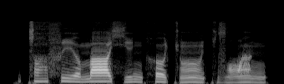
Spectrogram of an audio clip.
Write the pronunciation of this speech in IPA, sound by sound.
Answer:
c a̤˦ f i˦˨ ʊ̯ m aː˦ ç i˩˧˩ ŋ h o˦˨ c õː˩˧˩ c zˤ ɐ̃ː˩˧˩ ŋ

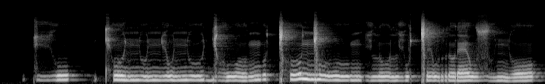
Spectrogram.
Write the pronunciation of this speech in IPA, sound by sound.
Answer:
k i̤ w | cʰ ʊ ɲ u ɲ ɪ w ɲ u ɟ ɔ̤ w ʊ ŋ ʊ ǀʰ ʊ ŋ͡ǀ u w u ŋ i̤ l u l i̤ w ǀ ɪ w r ʊ ɾ ɛ w z ṳ ɲ o

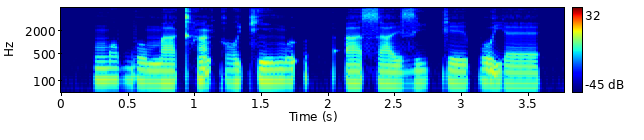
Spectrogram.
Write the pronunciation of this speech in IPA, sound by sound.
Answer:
m ɔ˦ b o˨ m ä˨ kʰ ã˦˨ k ɔ˦ t͡ɕ ĩ˦ m ʊ˦ ʔ | ʔ ä˨ sʰ a˨ ɪ̯ z i˦ k e˨ ɪ̯ p o̰˦˨ j ɛ˨

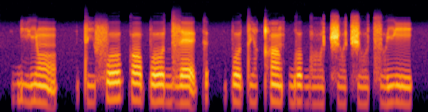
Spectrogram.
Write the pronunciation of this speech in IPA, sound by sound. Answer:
ɠ i̤ j õ | t i̤ f o k ɔ p o d͡z ɛ k | p o t i̤ qʰ õ k ɡ o ɡ ɔ̤ t͡ʃ ɔ̤ t͡ʃ o̤ t͡s o̤ j i

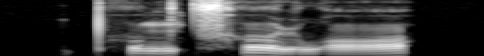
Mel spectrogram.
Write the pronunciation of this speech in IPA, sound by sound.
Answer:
pʰ ʊ˧˥ ŋ t͡sʰ ɤ˥˩ ɻ w ɔ˧˥

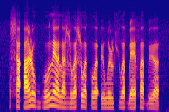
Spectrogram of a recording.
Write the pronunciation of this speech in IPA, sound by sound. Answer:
ɬ a ʔ a ɭ o bʱ o l ɛ ɐ̯ l ɐ ɮ ʊ ɐ̯ ɬ o ɐ̯ k o ɐ̯ ʔ ʏ w ʏ ɭ ç u ɐ̯ ɓ ɛ f ɐ ɓ ʏ ɐ̯

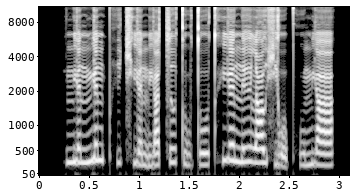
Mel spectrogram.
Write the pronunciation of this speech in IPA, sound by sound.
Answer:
n̪ j ɛ˧˥ n m j ɛ˥˩ n pʰ i˧˥ t͡ɕʰ j ɛ̰˨˩ n j ä˥˧ t͡s ɹ̩˥˩ t̪ ṵ˨˩ t̪ o˧˥ ʊ̯ t̪ʰ j ɛ˥˧ n̪ e˥˧ ɪ̯ l ɑ˥˩ ʊ̯ ɕ j o̰˨˩ ʊ̯ pʰ u˧˥ m j ä˥

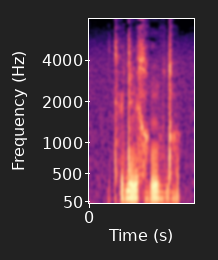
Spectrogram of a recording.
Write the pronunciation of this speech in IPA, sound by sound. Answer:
t̪ʰ ʏ˨˩˦ d ɛ̃˨˩˦ ɾ ʏ˨˩ x ɔ̤˨˩˦ ŋ͡m o̤˨˩˦ d ɔ̤˨˩

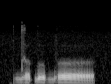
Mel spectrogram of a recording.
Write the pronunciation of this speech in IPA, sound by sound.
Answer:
d ʊ ɠ u b ʊː

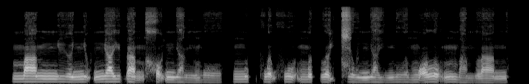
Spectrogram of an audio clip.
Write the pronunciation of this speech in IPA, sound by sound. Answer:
m a˧ n ɲ i˧˩ ə̯ ɲ ə̰˧˨ w ɲ a˧ j ɗ a̰˧˨ n x ɔ̰˧˨ ɲ a̤˨˩ ŋ m o̤˨˩ | m ɨ˨˩ p̚ h w ə̰˧˨ w h w ṵ˧˨ ə̯ m ə˨˩ t̚ l ə̰˧˨ j t͡ɕ ə̤˨˩ w ɲ a̤˨˩ j n ṳ˨˩ ə̯ m ɔ̰˧˥ l o̰˧˥ n m a̤˨˩ m l a˧˩˨ n

